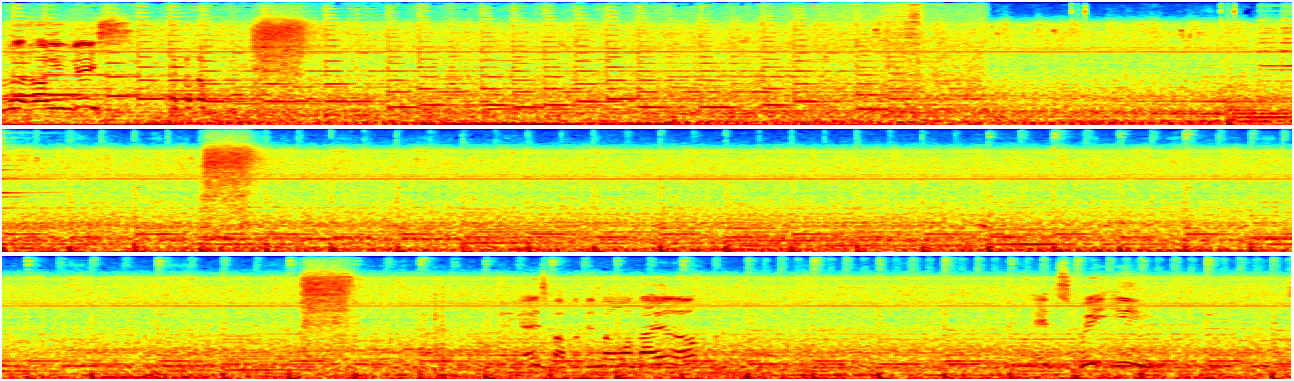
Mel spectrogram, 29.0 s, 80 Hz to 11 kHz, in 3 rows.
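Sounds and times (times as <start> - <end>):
background music: 0.0 - 29.0
truck engine and road noise: 0.0 - 29.0
short hisses: 1.8 - 2.5, 11.2 - 11.7, 21.6 - 22.0.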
